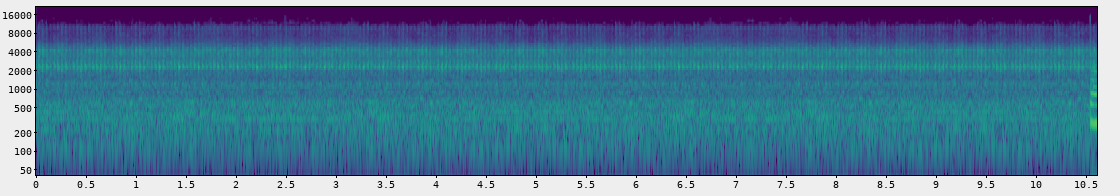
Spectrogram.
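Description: A diesel bus engine idles.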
